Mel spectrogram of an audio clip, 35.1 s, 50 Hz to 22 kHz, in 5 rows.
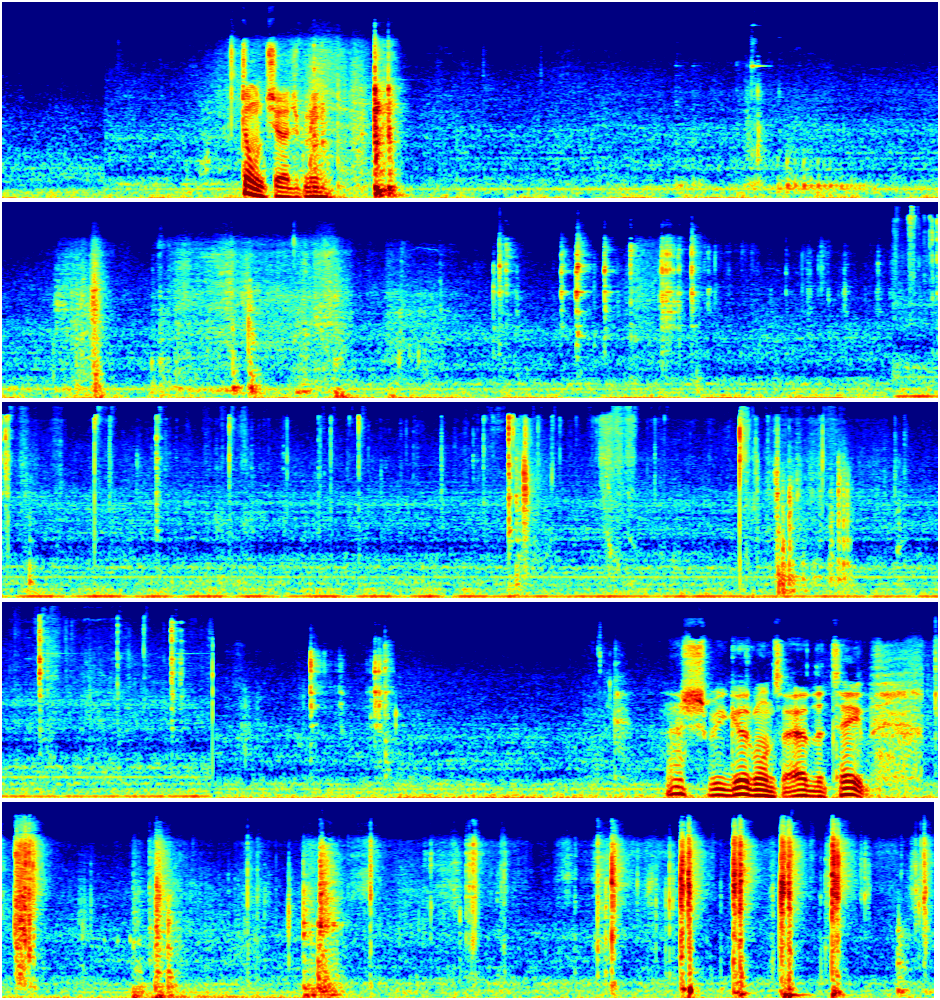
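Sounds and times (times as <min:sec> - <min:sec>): small metal pieces clinking: 0:13.7 - 0:22.6
steady low hum: 0:13.7 - 0:30.3.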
